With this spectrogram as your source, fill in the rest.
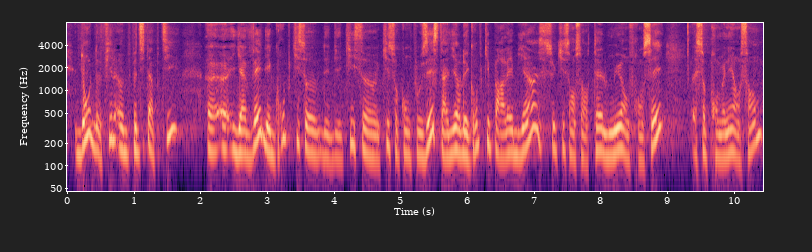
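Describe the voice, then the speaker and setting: Noticeable background noise is present. A man with a fairly high pitch speaks with lively intonation. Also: moderate pace. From Gabon, north (Fang speaker). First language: Fang (speaking French). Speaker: historian. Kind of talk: TV panel discussion. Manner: halting, many hesitations.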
